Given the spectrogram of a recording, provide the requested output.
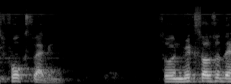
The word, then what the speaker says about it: Volkswagen: backfired so it can it is never pronounced as V it is pronounced as F and so your name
